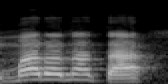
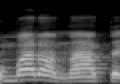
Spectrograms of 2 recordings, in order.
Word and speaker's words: Maranatá: E agora eu clamo Maranatá, como dizemos nós católicos, ou Maranata, como dizem nossos irmãos separados das comunidades evangélicas ou protestantes. É do aramaico, dialeto de Jesus. Não importa a pronúncia, o significado é o mesmo.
